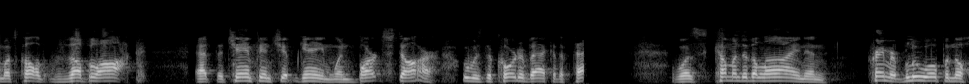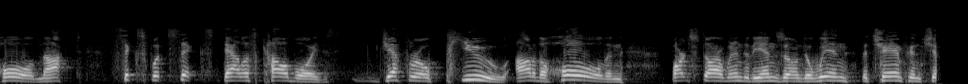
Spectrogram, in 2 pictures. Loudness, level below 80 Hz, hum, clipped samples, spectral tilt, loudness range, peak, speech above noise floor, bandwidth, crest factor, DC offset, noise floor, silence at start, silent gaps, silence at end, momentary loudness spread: -22 LUFS; -66 dBFS; none; under 0.1%; -11.5 dB/octave; 3 LU; -2 dBFS; 43 dB; 5.6 kHz; 18 dB; under 0.1%; -64 dBFS; 0 s; none; 0.3 s; 8 LU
